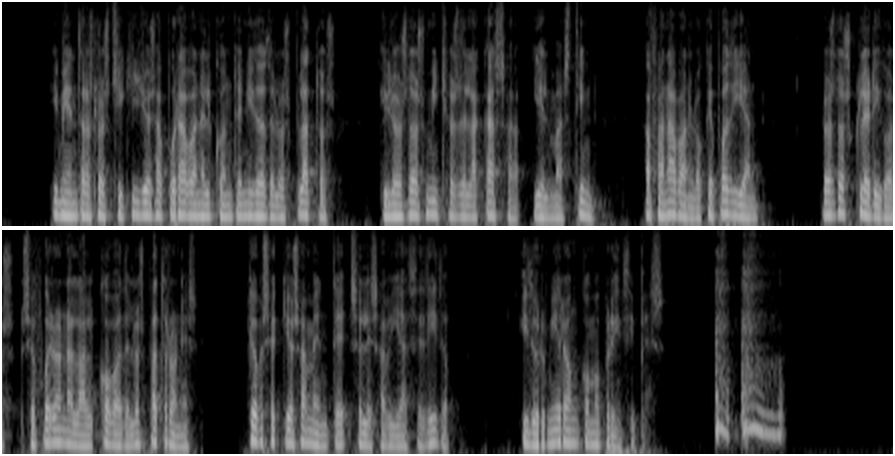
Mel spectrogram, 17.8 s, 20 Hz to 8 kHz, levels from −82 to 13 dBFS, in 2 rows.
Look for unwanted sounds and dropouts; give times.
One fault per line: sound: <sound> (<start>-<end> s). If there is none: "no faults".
sound: throat clearing (16.0-16.8 s)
